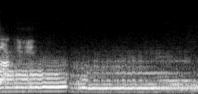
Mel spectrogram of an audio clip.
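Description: A motorcycle engine roars past at high speed.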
